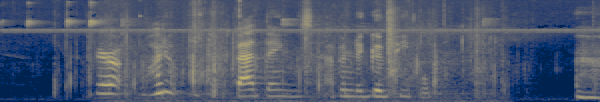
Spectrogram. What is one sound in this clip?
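A woman talks calmly outdoors.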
